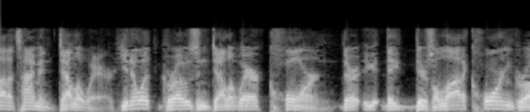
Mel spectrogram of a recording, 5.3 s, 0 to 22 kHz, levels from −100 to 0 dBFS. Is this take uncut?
yes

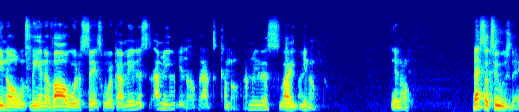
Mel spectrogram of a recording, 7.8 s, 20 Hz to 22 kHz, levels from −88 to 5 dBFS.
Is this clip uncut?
yes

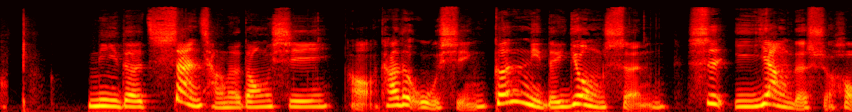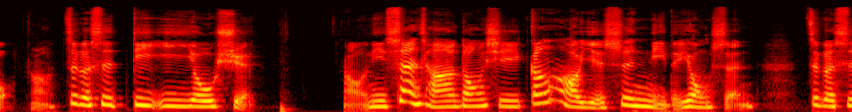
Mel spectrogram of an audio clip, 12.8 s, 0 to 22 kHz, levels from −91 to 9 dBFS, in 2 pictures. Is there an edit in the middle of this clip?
no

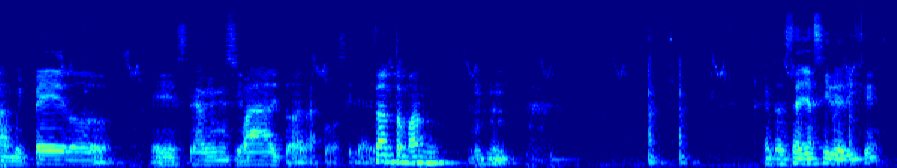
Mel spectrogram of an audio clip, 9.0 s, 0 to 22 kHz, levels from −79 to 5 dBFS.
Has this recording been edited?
yes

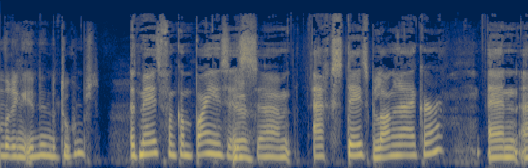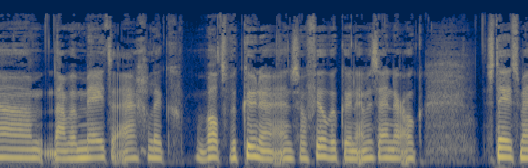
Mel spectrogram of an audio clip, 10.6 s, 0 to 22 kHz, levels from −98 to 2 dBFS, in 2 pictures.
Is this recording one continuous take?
yes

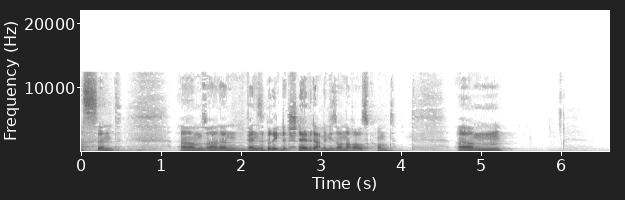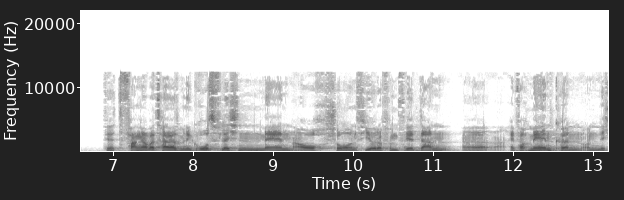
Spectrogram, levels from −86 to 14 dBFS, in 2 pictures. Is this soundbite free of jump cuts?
no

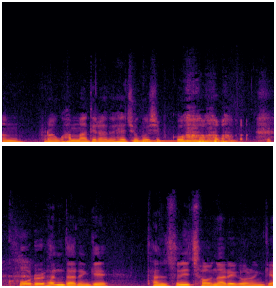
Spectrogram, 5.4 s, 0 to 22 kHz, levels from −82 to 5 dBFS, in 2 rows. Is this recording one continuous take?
yes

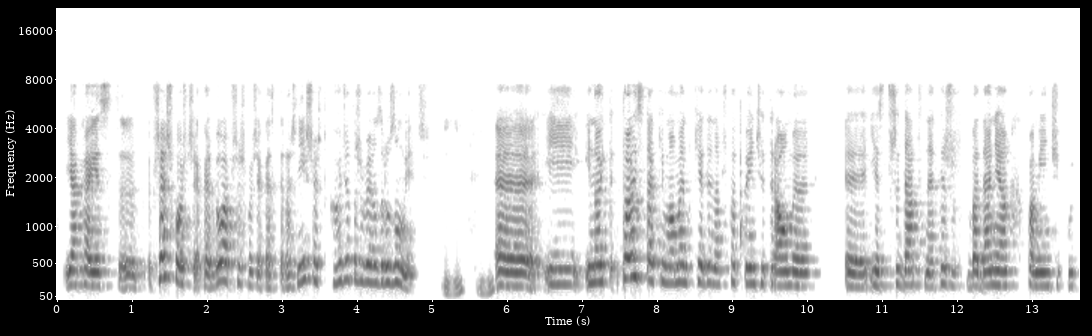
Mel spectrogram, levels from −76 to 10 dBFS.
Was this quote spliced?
yes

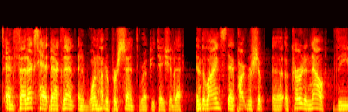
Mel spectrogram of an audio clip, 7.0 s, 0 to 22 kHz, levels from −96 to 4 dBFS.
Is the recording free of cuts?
no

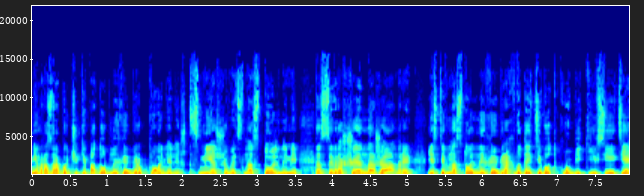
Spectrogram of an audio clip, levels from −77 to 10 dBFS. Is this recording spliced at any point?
yes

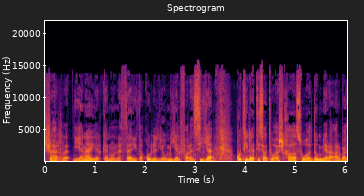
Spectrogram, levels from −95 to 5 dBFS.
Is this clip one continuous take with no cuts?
yes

